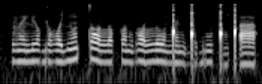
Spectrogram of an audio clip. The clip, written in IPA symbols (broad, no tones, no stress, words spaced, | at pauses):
vɛ̃lʲɔɡɪʁʷa ʎõ tːɔlːɔkɔn ɡɔ lːoŋ͡ǃɛ̃n ɡ͡ǃobu ɡ͡ǃɔ̃ǃʼa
